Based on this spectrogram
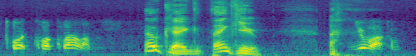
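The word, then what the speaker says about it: Port Coquitlam: I hope I pronounced that right. No, no, no. You mispronounced that. I actually know that. Okay. Port Kquellum. Thank you. I actually know that uh from listening to Smadcast. Shout out to Wicked. Yeah, it's Port Quellum.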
